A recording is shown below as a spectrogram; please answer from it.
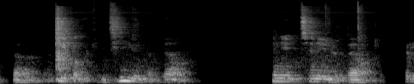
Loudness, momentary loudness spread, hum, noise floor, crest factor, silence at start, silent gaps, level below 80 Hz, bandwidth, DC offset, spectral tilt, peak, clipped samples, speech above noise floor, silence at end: -26 LUFS; 12 LU; none; under -90 dBFS; 20 dB; 0 s; 0.09-0.13 s, 2.01-2.72 s, 3.87-4.05 s; -60 dBFS; over 20 kHz; under 0.1%; -4.5 dB/octave; -6 dBFS; under 0.1%; over 64 dB; 0 s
